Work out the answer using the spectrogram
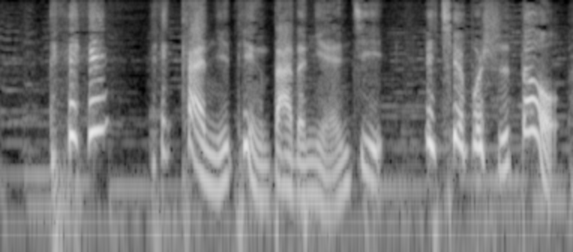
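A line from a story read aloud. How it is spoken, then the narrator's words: Chuckling. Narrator (Chinese): 孙悟空嘿嘿一笑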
